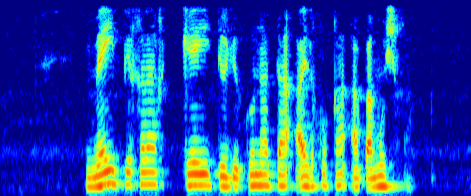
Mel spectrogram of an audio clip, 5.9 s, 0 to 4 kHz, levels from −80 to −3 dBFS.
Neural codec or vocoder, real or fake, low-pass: none; real; 3.6 kHz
